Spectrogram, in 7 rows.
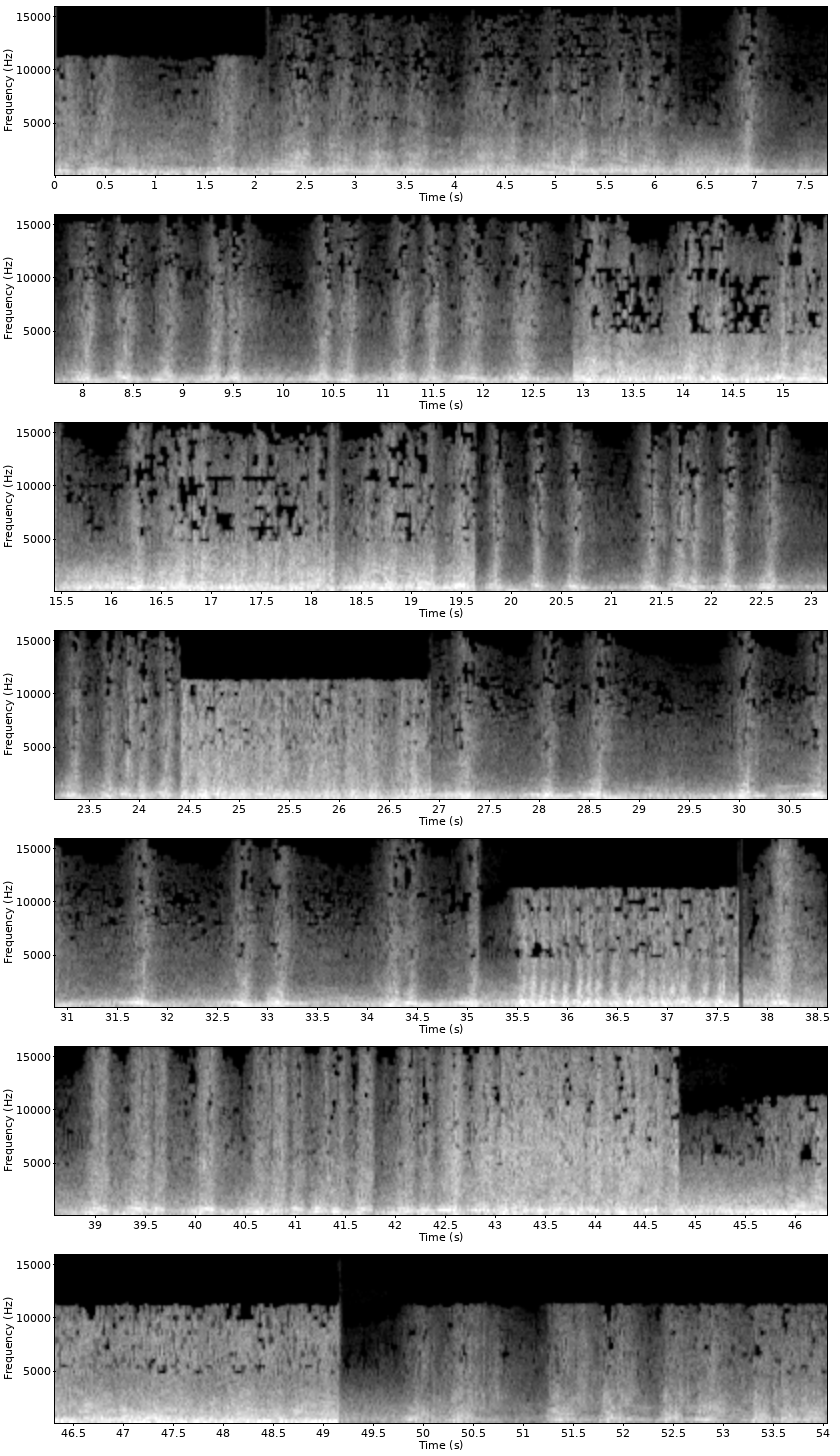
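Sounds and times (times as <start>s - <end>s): race cars passing at speed: 0.0s - 54.0s.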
